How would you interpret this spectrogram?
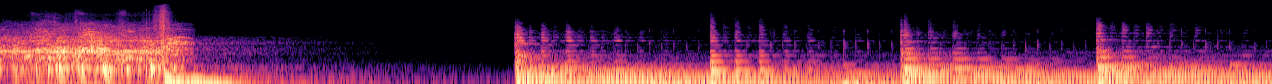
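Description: A loud crowd of women protesting outside the Supreme Court shouts the chant "es mi cuerpo y es mi decisión" (my body, my decision) for about two seconds, then fades into near silence before music begins with heavy chords striking every couple of seconds.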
